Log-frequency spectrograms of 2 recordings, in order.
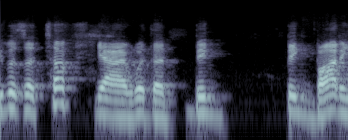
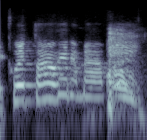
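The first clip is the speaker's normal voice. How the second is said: annoyed host voice; 11 semitones higher than usual. Retold or imitated. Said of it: "jump back on here ... and say".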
